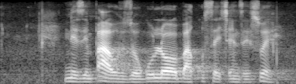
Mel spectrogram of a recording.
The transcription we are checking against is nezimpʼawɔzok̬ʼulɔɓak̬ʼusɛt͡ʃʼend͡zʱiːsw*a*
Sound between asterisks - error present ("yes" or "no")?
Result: yes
